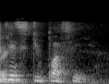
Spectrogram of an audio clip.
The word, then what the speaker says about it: Dricus du Plessis: Yeah, say his name right, bro. You're the expert. – Dricus du Plessis. – Oh, there you go.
